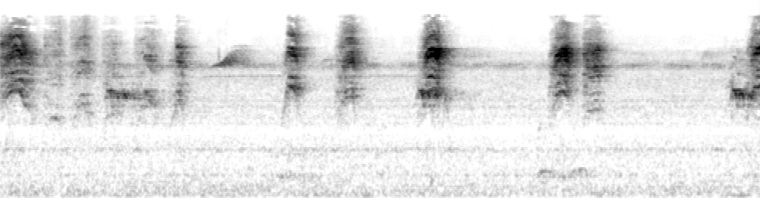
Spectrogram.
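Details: A young male black-goggled tanager comes to a garden fruit plate for the first time while a pair of dusky-legged guans looks on. Thin, high chipping notes given singly and in pairs, irregular, with soft background hiss.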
